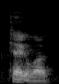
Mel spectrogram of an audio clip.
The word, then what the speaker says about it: Tagalog: they mentioned usually they have the however you pronounce it tagalo tal tagalo Tagalog yeah The Interpreter cuz that one guy that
